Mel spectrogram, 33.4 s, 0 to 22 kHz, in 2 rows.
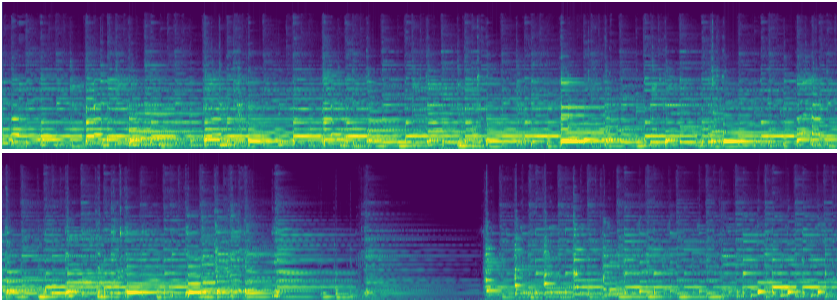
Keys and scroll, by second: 24.8 ctrl+t.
